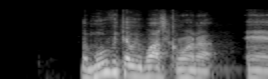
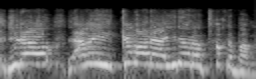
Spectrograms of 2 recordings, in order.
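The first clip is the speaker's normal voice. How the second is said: emotional; 14 semitones higher, 4 dB louder than usual. Real, not acted. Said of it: "I'm really emotional right now".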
